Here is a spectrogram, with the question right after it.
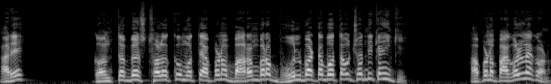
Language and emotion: Odia, angry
